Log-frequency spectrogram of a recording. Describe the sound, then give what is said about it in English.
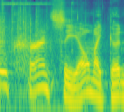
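Coins spill and clink in a brief, bright metallic rattle, mixed under a person speaking excitedly. “you can probably hear all my bitcoins falling out of my pocket right now”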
